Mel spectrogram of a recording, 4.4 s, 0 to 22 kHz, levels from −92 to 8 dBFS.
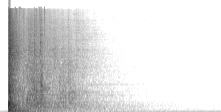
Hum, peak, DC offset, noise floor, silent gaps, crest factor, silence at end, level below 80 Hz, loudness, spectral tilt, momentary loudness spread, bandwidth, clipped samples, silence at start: none; 0 dBFS; under 0.1%; -85 dBFS; none; 24 dB; 3 s; -40 dBFS; -18 LUFS; -2.5 dB/octave; 27 LU; 17 kHz; under 0.1%; 0.15 s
